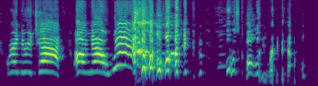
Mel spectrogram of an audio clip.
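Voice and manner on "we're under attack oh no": alarmed anime character voice, drawn out. Retelling how a caller on the Ranger line sounded, in an anime character voice. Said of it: "sounding like a whole freaking anime character".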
